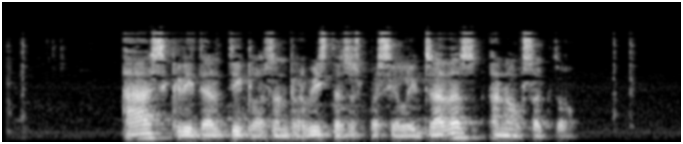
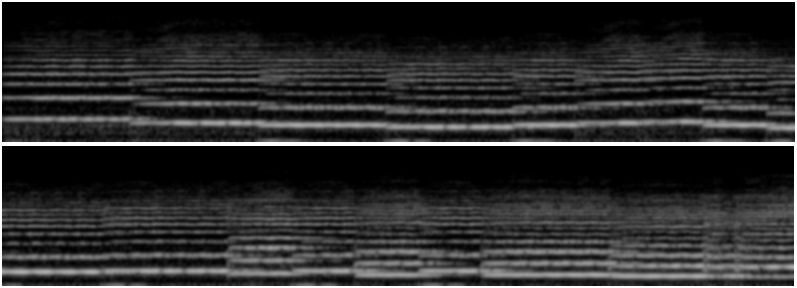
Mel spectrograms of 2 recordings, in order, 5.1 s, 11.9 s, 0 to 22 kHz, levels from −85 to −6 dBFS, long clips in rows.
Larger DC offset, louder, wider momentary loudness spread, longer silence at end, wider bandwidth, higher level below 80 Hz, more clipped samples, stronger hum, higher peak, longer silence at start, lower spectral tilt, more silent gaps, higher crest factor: neither; first, -17 LUFS vs -36 LUFS; first, 8 LU vs 3 LU; first, 0.85 s vs 0 s; second, 9.6 kHz vs 15 kHz; about the same, -66 dBFS vs -62 dBFS; neither; neither; first, 0 dBFS vs -24 dBFS; first, 0.9 s vs 0 s; about the same, -2.5 dB/octave vs -2.5 dB/octave; neither; first, 20 dB vs 12 dB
